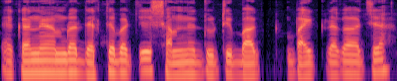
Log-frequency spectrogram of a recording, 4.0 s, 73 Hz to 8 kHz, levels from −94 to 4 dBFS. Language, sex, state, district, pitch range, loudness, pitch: Bengali, male, Assam, Hailakandi, 110-125 Hz, -19 LUFS, 115 Hz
